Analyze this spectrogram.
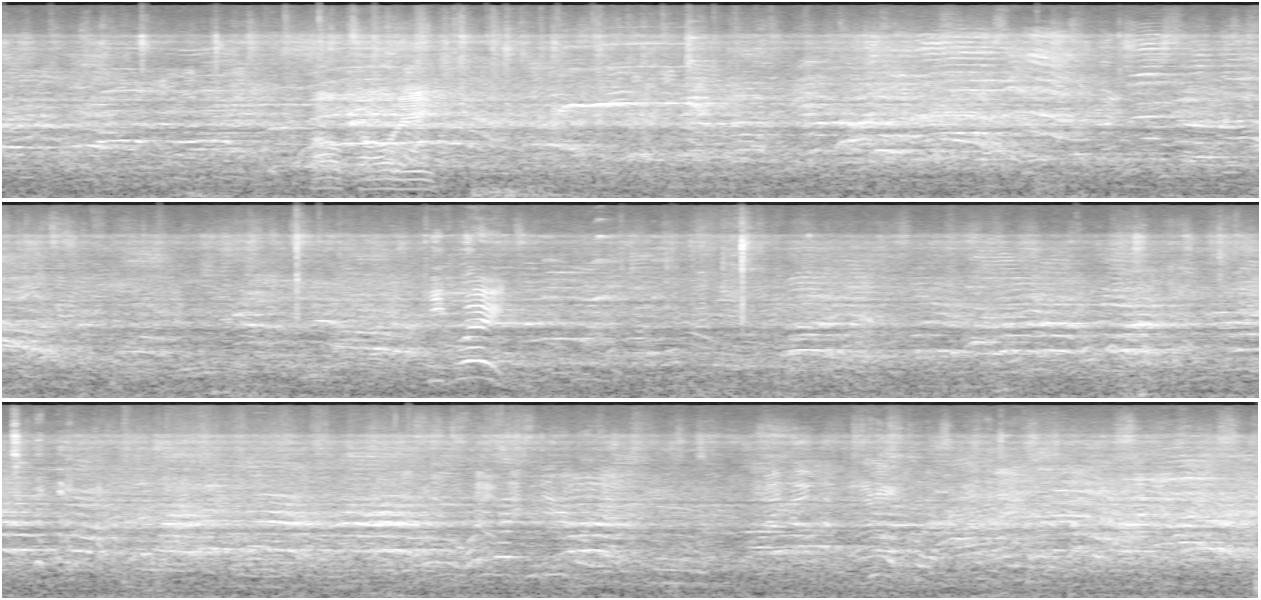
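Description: Wrestlers thud and scuffle on a mat.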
